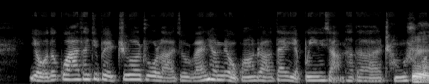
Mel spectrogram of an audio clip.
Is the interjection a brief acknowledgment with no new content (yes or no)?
no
